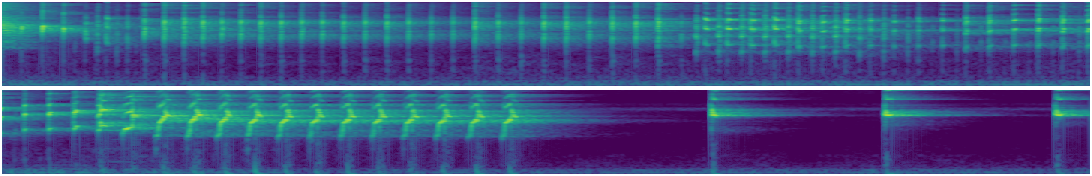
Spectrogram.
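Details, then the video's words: Fighter lovebird's long ticking call summoning a rival, used to prompt other lovebirds to sing: over five seconds of rapid, rattling high chatter that rises in intensity, followed by three separate piercing chirps. "lovebird ngetik panjang pancingan ngekek"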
